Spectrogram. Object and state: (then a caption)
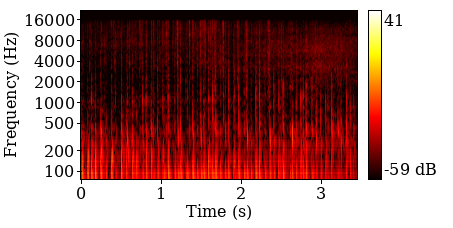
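Fabric-covered hard-shell headphone case, hollow. Fingertips rapidly tap a black, round, fabric-covered, semi-rigid Sony headphone case with a strap, held close to the microphone. Its hollow shell answers with a quick, steady run of soft, muffled, deep thumps. Each tap dies almost instantly and has no bright edge.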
